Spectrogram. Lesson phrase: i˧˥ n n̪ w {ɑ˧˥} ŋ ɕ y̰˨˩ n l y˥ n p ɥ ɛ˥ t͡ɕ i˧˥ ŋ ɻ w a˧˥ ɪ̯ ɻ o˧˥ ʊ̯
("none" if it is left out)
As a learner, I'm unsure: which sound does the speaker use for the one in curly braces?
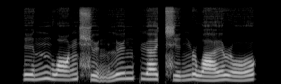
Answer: ɑ˧˥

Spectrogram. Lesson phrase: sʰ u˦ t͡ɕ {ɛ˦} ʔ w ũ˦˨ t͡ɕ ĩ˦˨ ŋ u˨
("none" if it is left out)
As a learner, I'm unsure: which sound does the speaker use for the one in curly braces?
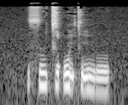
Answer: ɛ˦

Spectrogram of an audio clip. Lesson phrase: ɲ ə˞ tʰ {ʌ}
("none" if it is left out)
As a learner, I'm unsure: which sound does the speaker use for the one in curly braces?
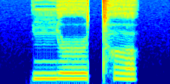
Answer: ʌ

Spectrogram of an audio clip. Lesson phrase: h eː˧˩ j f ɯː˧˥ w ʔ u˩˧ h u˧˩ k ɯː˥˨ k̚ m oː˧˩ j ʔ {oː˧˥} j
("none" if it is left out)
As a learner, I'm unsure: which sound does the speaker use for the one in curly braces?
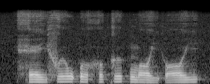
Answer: oː˧˥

